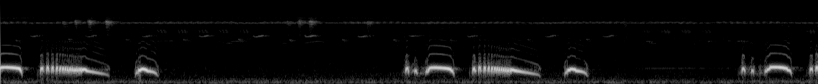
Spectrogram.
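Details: Lure song of a spotted dove, locally derkuku, used to draw out singing: repeated three-part phrases of a rising-falling coo, a long sliding coo and a short final coo, with thin high insect noise throughout.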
